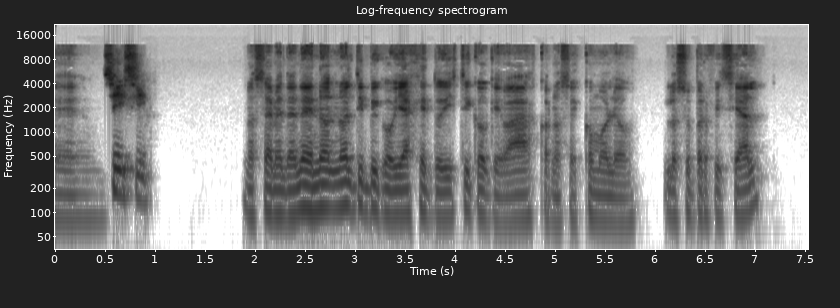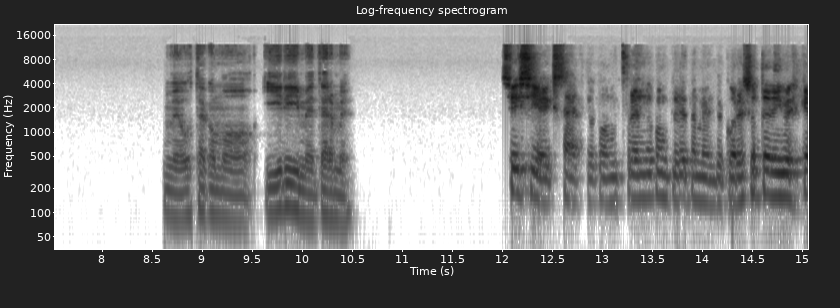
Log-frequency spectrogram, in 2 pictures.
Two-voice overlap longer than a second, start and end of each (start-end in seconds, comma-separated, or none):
none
